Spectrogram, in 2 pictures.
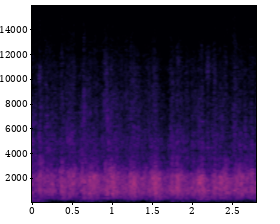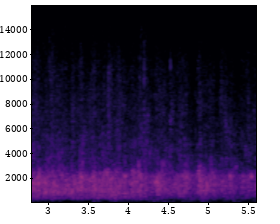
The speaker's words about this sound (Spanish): Dele otro aplauso al Señor, ¿por qué no?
